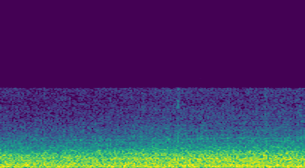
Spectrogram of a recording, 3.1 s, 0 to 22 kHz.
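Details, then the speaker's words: 2004 Nissan Quest on a test drive at about 2500 rpm after fitting new exhaust brackets per TSB: steady cabin and road hum with no metallic buzzing. That buzzing was previously heard at about 2000 rpm. "far so good I don't hear any buzzing it seems pretty good right now"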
